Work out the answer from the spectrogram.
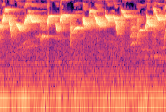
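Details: Short phrase of clear male black-throated canary song for tutoring young birds: bright high whistled slurs and chirps, several falling notes strung quickly together.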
